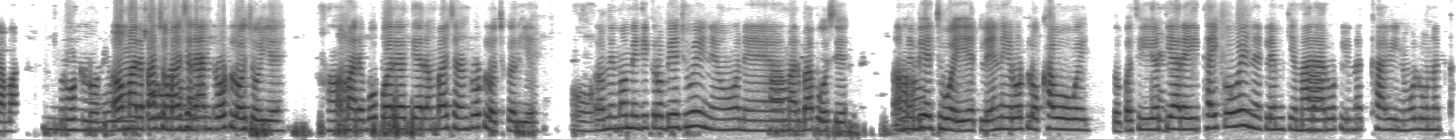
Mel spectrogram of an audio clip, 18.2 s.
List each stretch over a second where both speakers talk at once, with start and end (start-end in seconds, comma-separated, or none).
0.9-2.6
